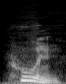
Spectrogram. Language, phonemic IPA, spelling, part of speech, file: German, /huːn/, Huhn, noun, De-Huhn.ogg
- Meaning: 1. chicken 2. hen 3. clipping of Hühnervogel (“landfowl”)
